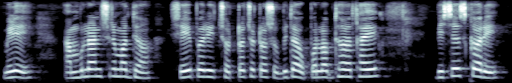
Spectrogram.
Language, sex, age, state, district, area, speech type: Odia, female, 60+, Odisha, Nayagarh, rural, spontaneous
